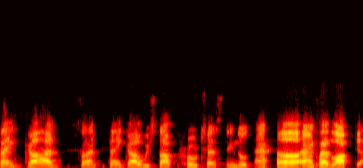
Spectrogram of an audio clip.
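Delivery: heavy sarcastic, fake-thankful tone. Reacting to a list of news events from that year: sarcastic. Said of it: "Yeah, sarcasm".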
